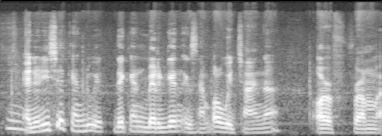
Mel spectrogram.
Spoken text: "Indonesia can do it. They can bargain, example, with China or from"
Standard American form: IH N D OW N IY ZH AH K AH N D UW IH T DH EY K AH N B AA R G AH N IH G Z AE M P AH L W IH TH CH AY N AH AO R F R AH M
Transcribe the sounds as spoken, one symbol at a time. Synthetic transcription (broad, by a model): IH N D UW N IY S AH K AH N D UW IH T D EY K AH N B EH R G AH N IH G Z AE M P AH L W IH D CH AY N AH AO R F R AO M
